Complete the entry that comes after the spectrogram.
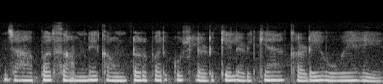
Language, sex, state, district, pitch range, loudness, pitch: Hindi, female, Rajasthan, Jaipur, 180-195 Hz, -16 LUFS, 190 Hz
